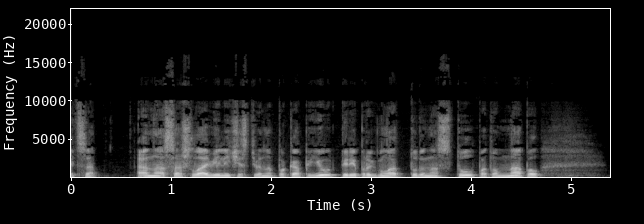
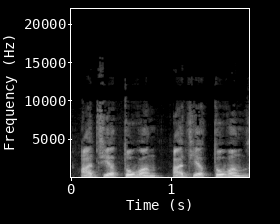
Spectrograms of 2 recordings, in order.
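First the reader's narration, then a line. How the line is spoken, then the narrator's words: Screaming. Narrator (Russian): закричала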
